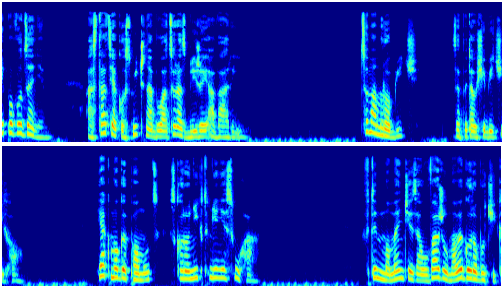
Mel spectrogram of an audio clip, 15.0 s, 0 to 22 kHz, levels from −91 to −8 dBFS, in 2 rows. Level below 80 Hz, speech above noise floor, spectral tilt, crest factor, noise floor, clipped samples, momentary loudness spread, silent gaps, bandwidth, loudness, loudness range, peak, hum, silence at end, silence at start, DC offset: -70 dBFS; 29 dB; -3.5 dB/octave; 20 dB; -65 dBFS; under 0.1%; 14 LU; none; 16 kHz; -36 LUFS; 5 LU; -18 dBFS; none; 0 s; 0 s; under 0.1%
